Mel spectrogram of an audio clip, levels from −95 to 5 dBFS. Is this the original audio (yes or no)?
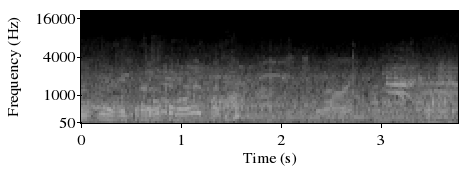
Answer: yes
